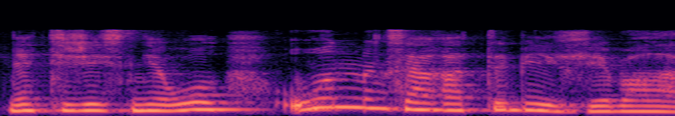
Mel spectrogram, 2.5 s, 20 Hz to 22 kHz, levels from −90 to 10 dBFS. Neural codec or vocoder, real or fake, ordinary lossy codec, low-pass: none; real; none; none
